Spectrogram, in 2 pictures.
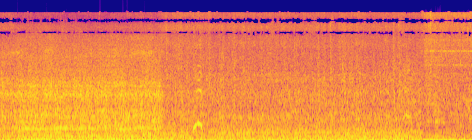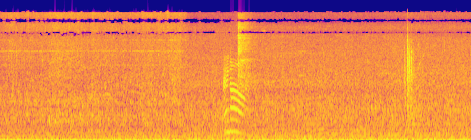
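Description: Water churns and splashes against a boat's hull.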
